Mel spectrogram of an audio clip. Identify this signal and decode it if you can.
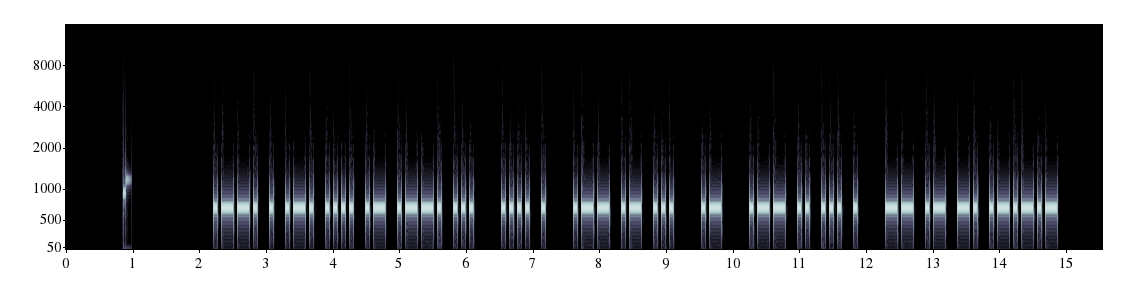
Morse code, heard as a keyed tone, about 21 wpm, 700 Hz. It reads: PERHAPS HE WAS A WISE MAN.
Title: Sentences from Top 1600 Words 20wpm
